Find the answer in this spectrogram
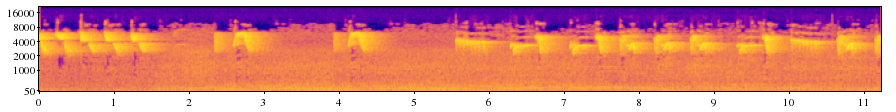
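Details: Javan bush lark, a local Javanese bird, singing its full repertoire: sharp high chirps in quick pairs, then longer sliding whistled notes alternating between two pitches, delivered continuously over a soft low rumble.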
